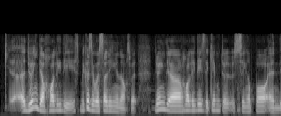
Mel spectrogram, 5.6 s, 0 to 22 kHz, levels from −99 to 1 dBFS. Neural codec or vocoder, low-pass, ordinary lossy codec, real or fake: none; 7.2 kHz; none; real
